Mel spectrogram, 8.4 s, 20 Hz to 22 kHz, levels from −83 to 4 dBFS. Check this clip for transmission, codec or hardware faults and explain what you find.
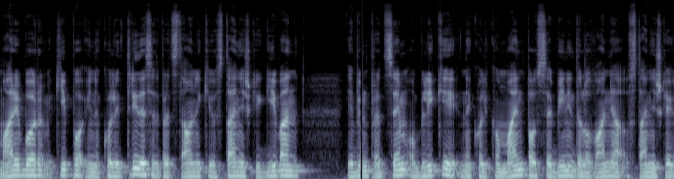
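The clip has two CD skips. The first is at 0.61 s, just before "in okoli trideset predstavniki", with a mute of a few milliseconds. The second runs from 4.51 to 4.54 s, just before "predvsem obliki", with a mute of about 30 ms. A knock or a disc flaw threw the laser onto a different turn of the spiral. The player muted briefly and resumed elsewhere. Each skip is heard as a tick and an abrupt jump in the sound.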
